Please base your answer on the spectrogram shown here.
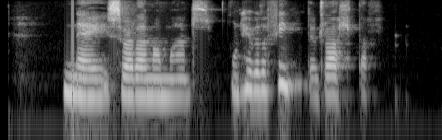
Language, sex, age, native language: Icelandic, female, 30-39, Icelandic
